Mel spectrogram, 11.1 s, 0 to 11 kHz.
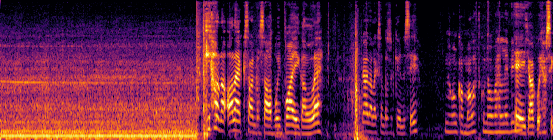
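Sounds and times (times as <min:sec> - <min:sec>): car engine drone: 0:00.0 - 0:04.2
road noise: 0:00.0 - 0:11.0.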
